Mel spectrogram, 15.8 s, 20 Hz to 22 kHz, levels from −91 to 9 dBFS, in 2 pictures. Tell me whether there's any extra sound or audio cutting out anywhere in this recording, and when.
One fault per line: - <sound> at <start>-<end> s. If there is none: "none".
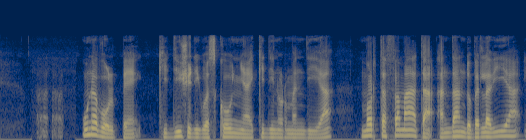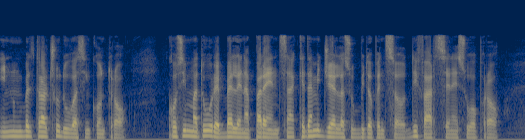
- laugh at 0.5-1.0 s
